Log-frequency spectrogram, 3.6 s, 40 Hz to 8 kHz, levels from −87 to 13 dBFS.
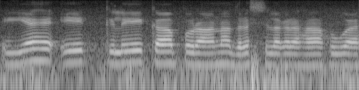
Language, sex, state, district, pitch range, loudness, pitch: Hindi, male, Uttar Pradesh, Lalitpur, 170-200 Hz, -15 LUFS, 185 Hz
